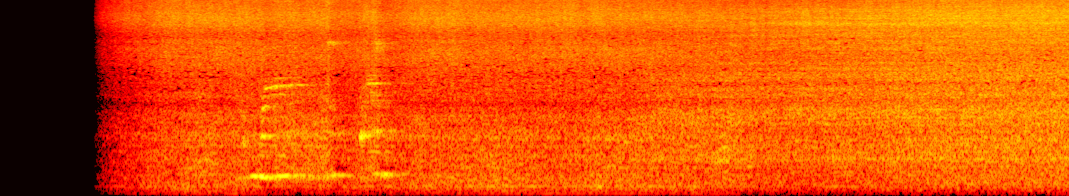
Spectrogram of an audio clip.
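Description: A steam locomotive hisses loudly as it vents steam.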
